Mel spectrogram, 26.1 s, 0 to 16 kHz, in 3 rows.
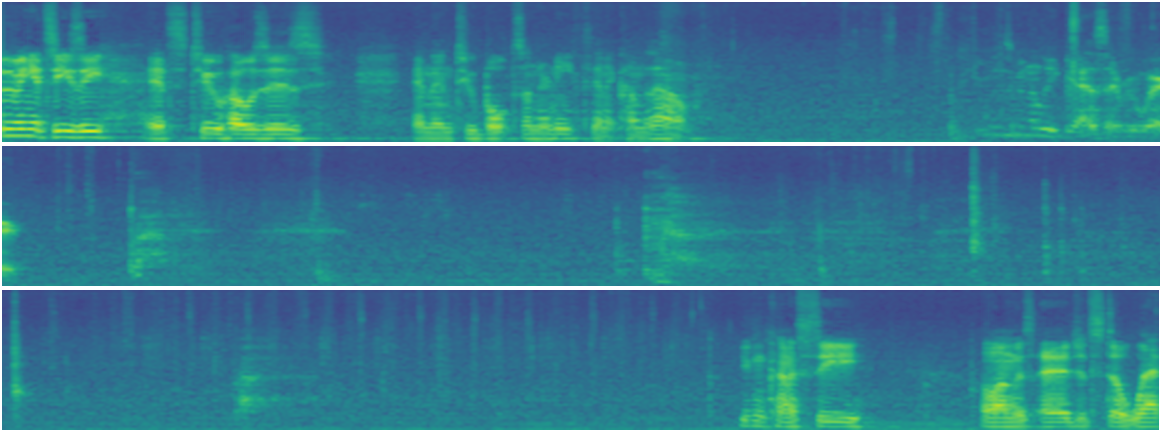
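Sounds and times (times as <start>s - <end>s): soft scuffs and rustles: 6.2s - 9.6s, 17.6s - 23.5s.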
